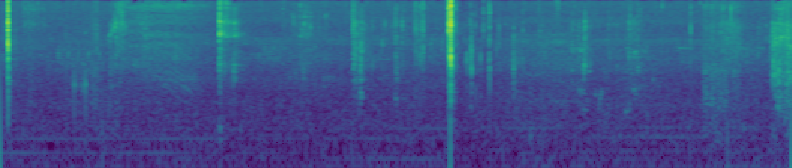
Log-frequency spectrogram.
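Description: Low steady hum of an electric trolling motor, with faint water sounds and a few light clicks as a baitcasting reel is cranked. One sharp click comes about four and a half seconds in.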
